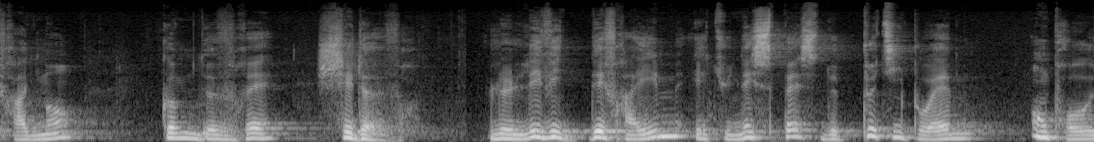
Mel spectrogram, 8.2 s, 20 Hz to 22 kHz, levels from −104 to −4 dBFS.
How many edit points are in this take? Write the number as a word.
one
